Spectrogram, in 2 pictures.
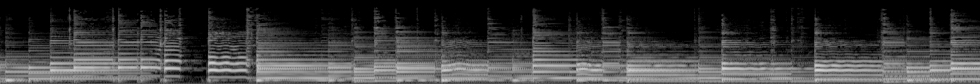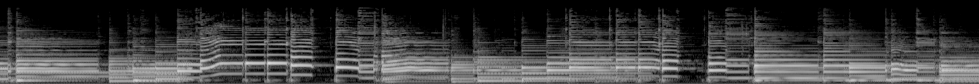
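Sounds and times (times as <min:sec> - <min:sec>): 
solo Dobro ballad: 0:00.0 - 0:19.5.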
